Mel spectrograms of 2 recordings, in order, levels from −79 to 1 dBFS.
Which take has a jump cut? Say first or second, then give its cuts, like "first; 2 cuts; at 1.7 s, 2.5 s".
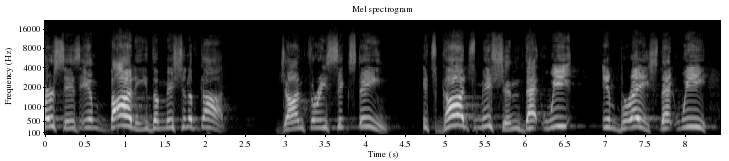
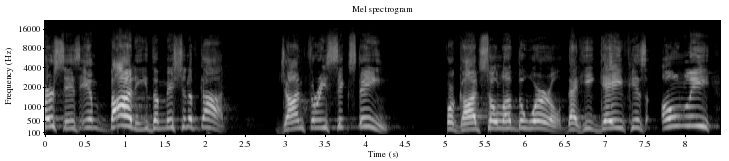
first; 1 cut; at 4.7 s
